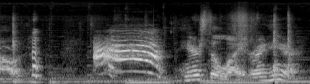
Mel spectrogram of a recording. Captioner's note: shrieks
